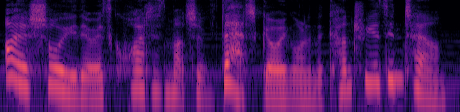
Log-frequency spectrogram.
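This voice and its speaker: A woman's voice: mid-range voice, very animated, fast, a bit bright, faint music behind. A woman voicing a fussy, effusive middle-aged mother in a dramatized audiobook, chattering and easily offended. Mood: indignant, triumphant. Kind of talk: dramatized audiobook character reading.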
